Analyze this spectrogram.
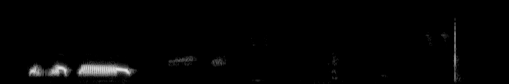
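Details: Spotted dove cooing in the Vietnamese 'thổ đồng' voice style, a 'gù thúc' and 'gáy gọi' performance: two short mid-pitched coos followed by one longer, burry, falling coo, then near silence with a faint click.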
